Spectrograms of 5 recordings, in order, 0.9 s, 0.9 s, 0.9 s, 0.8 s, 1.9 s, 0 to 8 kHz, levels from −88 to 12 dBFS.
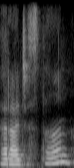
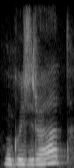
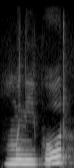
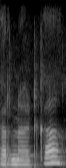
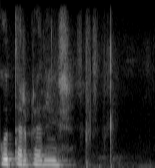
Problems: background sounds at intervals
